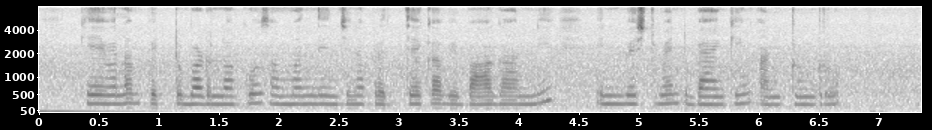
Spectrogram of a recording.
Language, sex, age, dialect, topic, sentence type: Telugu, female, 60-100, Telangana, banking, statement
